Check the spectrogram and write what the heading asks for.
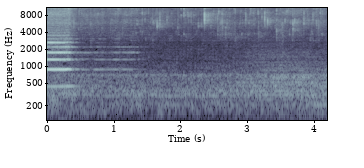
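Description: A concert flute holds a high note that stops about half a second in. After that comes a steady noisy electronic texture from the loudspeakers, quieter than the flute, with faint high flicks over it.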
